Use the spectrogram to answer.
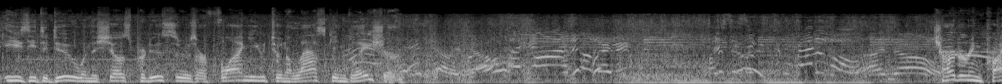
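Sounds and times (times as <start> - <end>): aircraft engine humming: 0.0 - 10.0
excited voices: 7.1 - 10.0.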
